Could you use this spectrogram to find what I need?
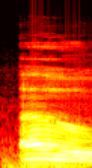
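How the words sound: The vowel glides from one quality to another. "vowel sounds that for me are diphthongs"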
